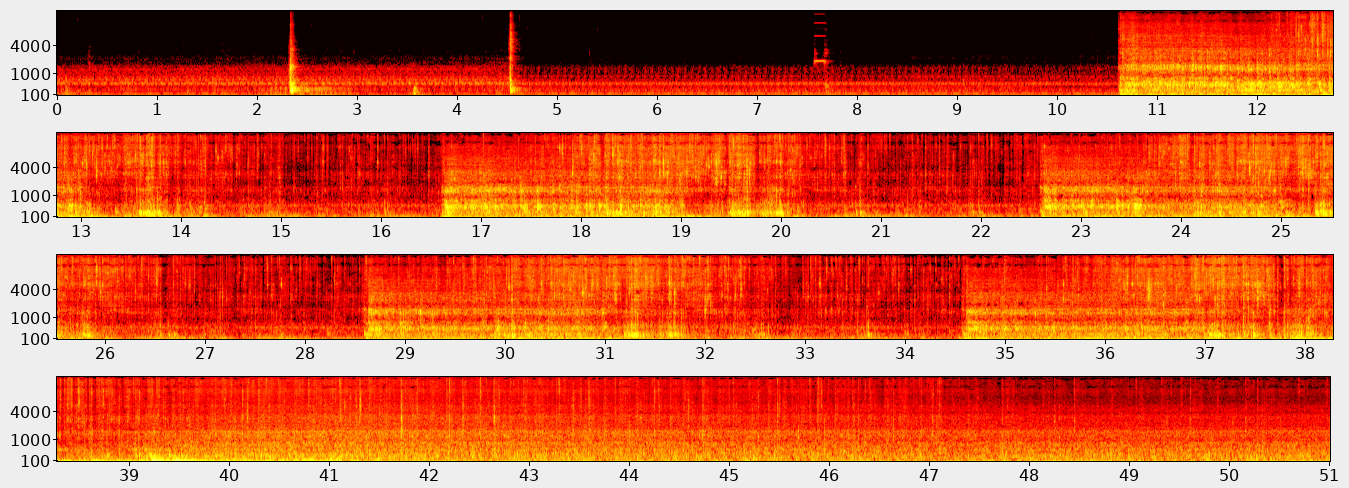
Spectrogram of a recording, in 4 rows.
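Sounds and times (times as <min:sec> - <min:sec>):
washing machine running: 0:00.0 - 0:51.0
low rumble: 0:37.8 - 0:41.8.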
